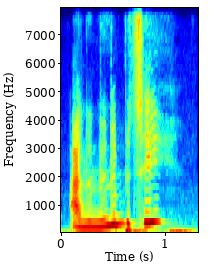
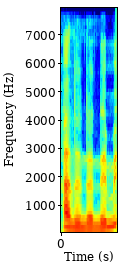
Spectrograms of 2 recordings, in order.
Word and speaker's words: anonymity: I like the whole anonimity of a Starbucks you put in an extra syllable there anonymity my sister doesn't like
